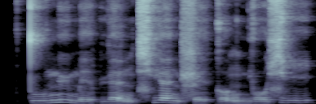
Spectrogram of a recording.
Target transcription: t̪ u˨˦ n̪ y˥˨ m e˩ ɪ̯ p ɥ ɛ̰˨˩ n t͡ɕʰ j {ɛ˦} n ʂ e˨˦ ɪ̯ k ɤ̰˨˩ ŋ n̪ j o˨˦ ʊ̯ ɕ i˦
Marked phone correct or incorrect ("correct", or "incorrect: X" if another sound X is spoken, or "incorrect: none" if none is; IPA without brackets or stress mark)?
incorrect: ɛ˥˨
